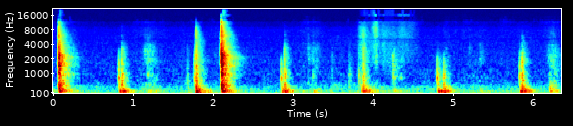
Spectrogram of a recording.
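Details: Two-week-old Lifespan TR1200B treadmill: hollow clunks about once a second as body weight shifts, as if the deck has a soft spot.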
